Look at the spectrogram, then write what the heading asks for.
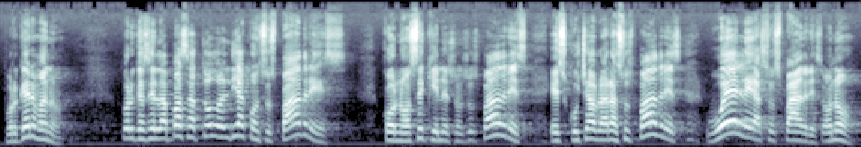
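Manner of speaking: loud, driving sermon delivery; emphatic preaching. Real, not acted. Preacher explaining a child knows his parents, emphatic preaching. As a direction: hammer each point home to the congregation. Preacher drives home the example.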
